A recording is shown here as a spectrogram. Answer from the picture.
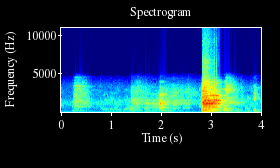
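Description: A 110 kg steel strongman log dropped from overhead, landing on rubber tyres with one loud thud nearly three seconds in.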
